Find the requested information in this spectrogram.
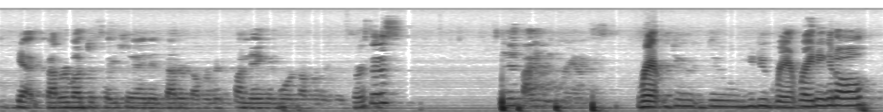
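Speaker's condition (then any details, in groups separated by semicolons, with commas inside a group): No condition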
